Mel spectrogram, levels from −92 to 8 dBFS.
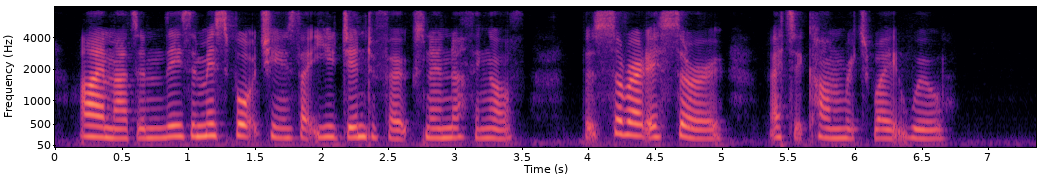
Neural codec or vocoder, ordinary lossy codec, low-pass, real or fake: codec, 24 kHz, 0.9 kbps, WavTokenizer, small release; MP3, 64 kbps; 7.2 kHz; fake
